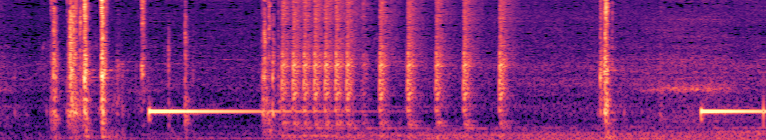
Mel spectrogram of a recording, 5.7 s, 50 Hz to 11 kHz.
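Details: 2005 Chevy Cobalt that suddenly wouldn't start; starter and starter relay already replaced, battery fully charged. On each key turn there are long bursts of fast, even clicks with no crank or firing; cause unknown.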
